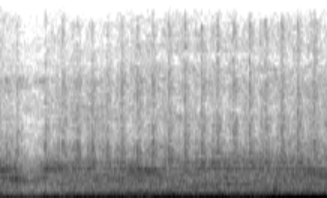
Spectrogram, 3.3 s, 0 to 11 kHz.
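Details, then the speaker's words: Chevy LS V8 truck idling rough after a jump start, with light, fairly fast lifter ticking over the deep rumble and rod knock also noted; engine to be replaced. "I mean, you can hear it sounds like crap. You hear that rod knock? And them lifters ticking,"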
